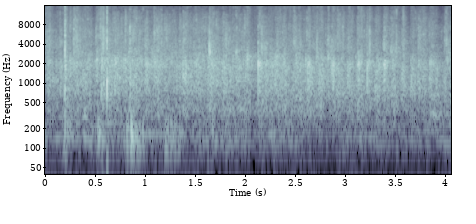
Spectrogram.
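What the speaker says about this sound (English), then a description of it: "Let's give her a round of applause." Conference audience applauding after a session's closing presentation, a steady wash of many hands clapping for about four seconds, moderately loud, with no speech over it.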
